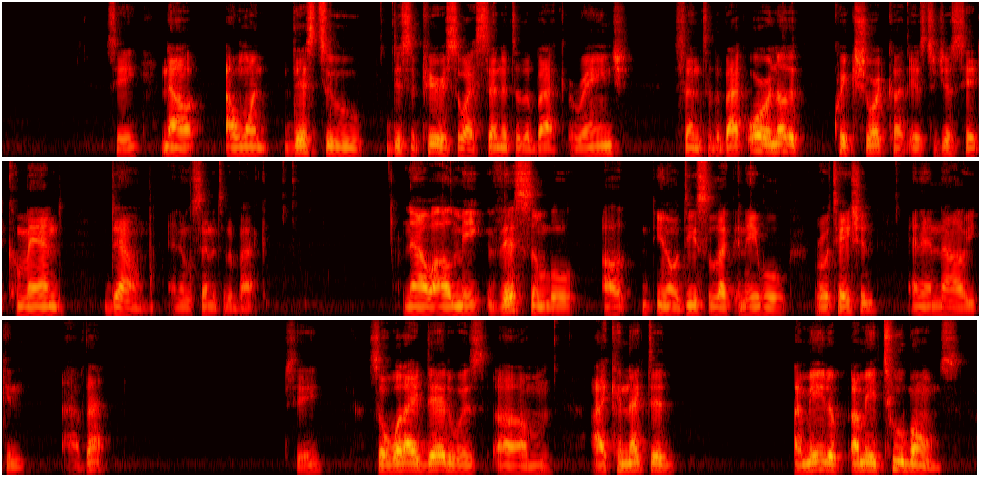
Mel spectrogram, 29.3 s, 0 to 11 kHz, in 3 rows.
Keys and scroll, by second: 11.2 super+Down.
